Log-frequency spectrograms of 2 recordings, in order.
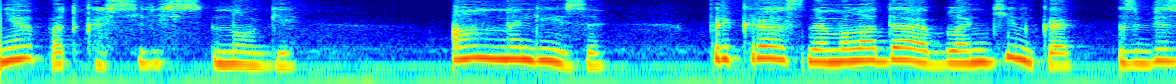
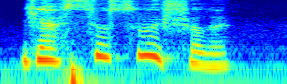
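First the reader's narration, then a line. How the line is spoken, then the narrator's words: Sobbing. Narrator (Russian): Катрин разрыдалась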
